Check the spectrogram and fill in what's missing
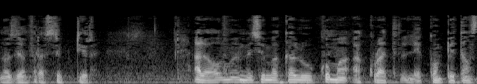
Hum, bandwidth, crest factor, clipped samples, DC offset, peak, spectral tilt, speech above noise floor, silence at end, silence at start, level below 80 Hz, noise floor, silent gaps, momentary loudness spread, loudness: none; 11 kHz; 20 dB; under 0.1%; 0.2%; 0 dBFS; -5.5 dB/octave; 19 dB; 0 s; 0 s; -44 dBFS; -40 dBFS; none; 19 LU; -21 LUFS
